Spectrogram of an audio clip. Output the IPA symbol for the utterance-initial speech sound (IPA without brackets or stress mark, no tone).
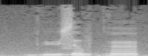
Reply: ɡʱ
